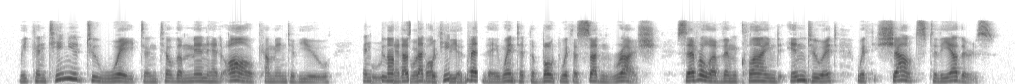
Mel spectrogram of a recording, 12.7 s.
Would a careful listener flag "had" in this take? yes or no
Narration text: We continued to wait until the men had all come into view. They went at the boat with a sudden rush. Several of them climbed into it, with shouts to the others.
no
